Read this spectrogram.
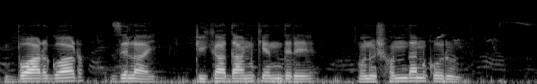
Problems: background sounds at intervals, continuous background conversations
